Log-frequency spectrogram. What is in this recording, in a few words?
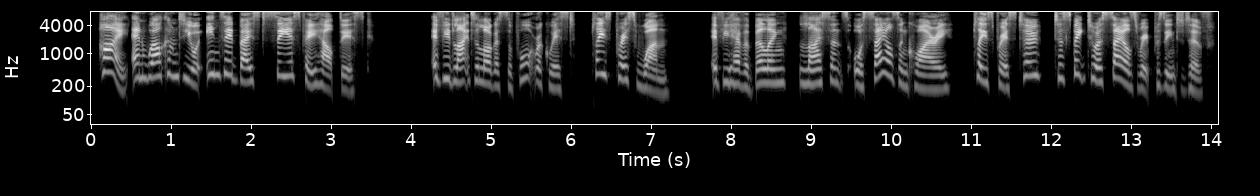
NZ Voice Phone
